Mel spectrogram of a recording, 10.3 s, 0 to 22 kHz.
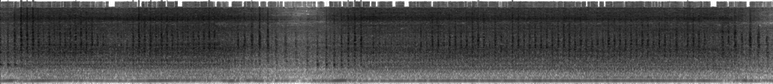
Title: Jeep 4.0 knocking noise hot engine.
